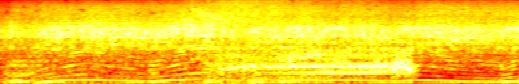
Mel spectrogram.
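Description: A video game chainsaw revs up with a wavering, buzzing engine tone that rises and falls, loud and continuous, with a higher whine briefly layered on top.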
